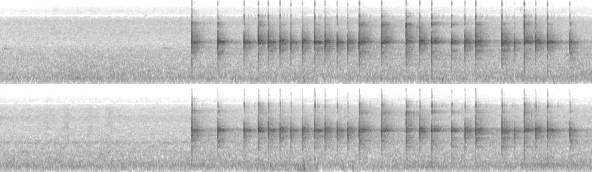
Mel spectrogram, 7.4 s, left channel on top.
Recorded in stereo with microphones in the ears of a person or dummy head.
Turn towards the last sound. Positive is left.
turn(degrees=15)  # may be behind; listen again after turning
